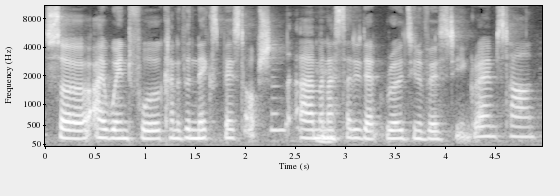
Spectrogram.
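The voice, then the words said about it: South African accent. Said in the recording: “As you can hear from the accent, South Africa”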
